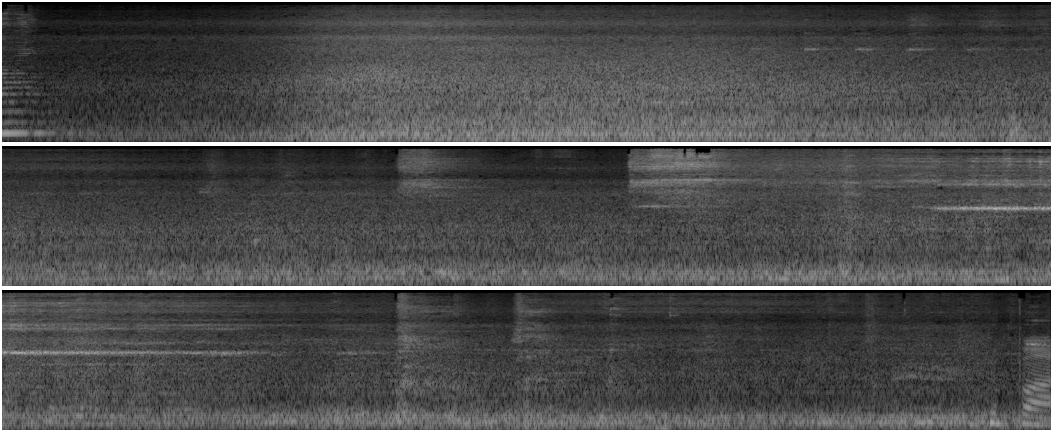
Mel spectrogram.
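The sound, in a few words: Palaruvi Express passenger train arriving at station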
